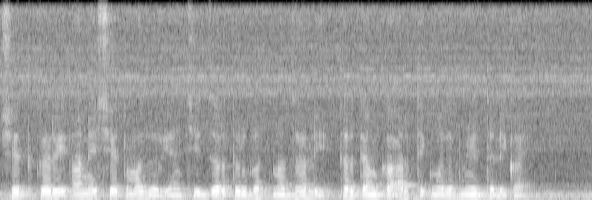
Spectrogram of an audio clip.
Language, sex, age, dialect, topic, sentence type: Marathi, male, 18-24, Southern Konkan, agriculture, question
